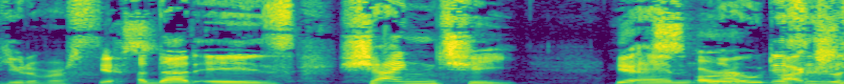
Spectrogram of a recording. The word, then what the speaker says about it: Shang-Chi: Simu Liu tweeted out pronunciations, and it's actually Shang-Chi.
